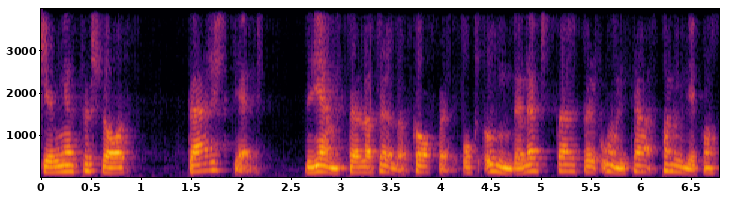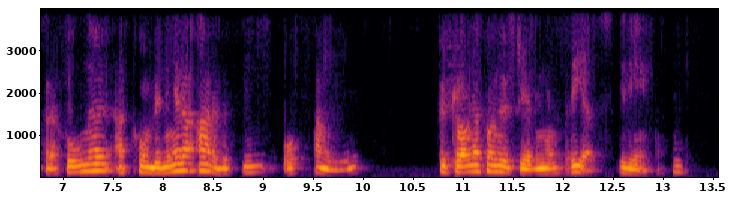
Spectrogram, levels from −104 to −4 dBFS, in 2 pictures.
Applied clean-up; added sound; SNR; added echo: neural mask model DeepFilterNet 3.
